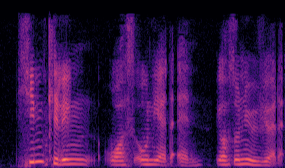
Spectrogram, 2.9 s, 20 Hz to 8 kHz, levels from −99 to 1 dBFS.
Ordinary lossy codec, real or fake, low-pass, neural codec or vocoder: AAC, 32 kbps; real; 7.2 kHz; none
